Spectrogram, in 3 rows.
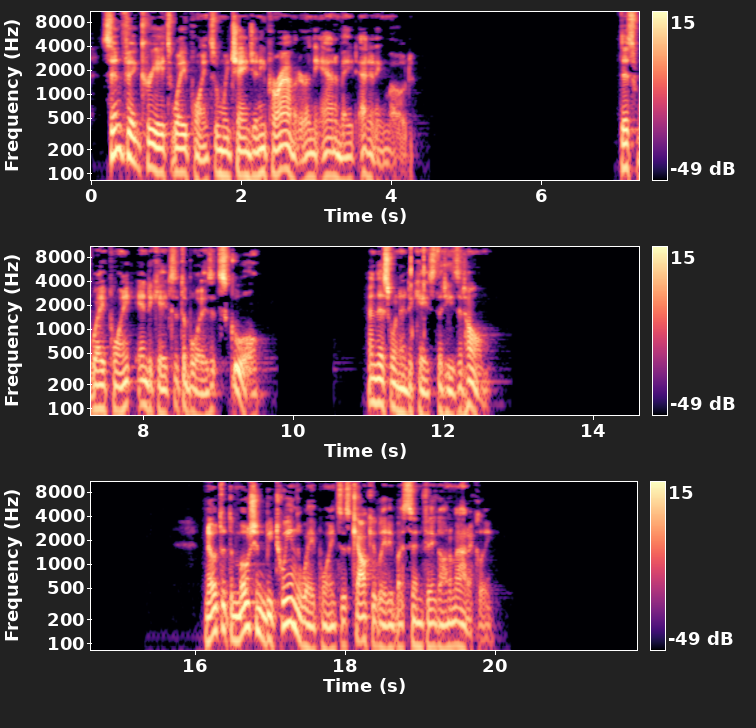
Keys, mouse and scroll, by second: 11.6 click, 16.1-21.6 drag.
